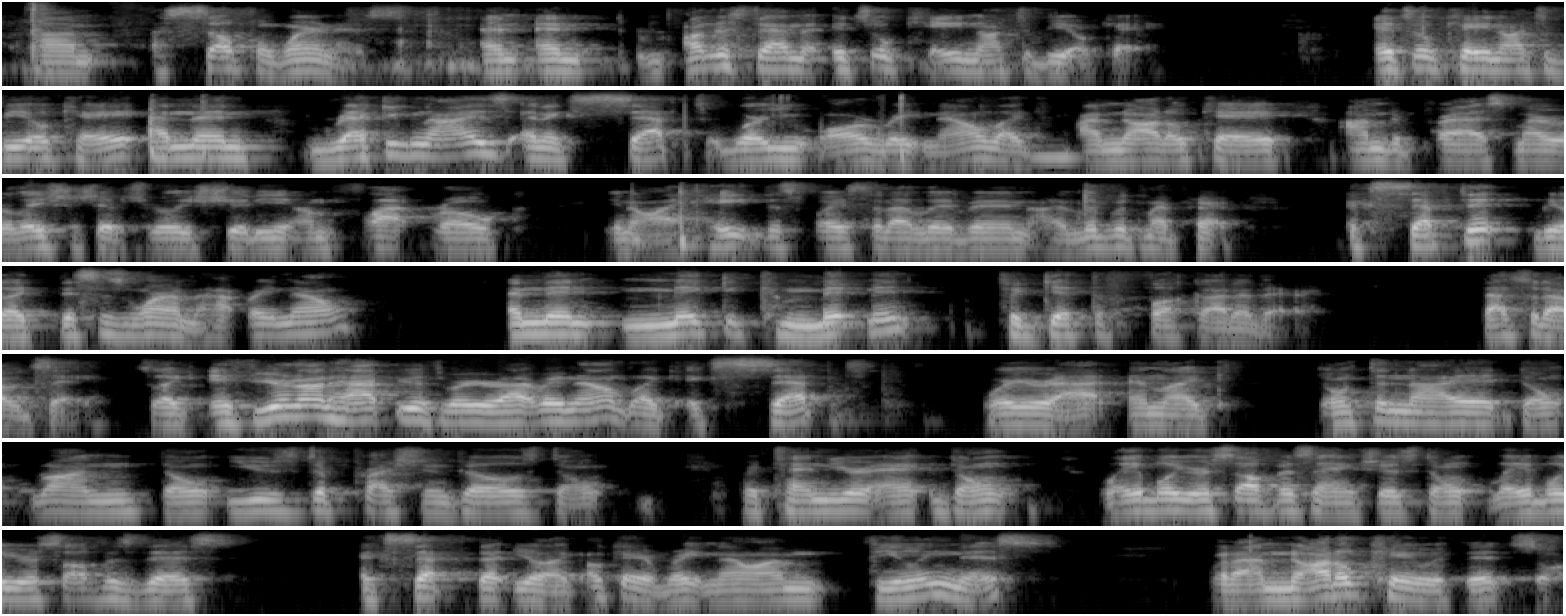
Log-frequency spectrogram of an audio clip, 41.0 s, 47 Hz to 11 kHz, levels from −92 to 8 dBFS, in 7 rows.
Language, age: English, 20-39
